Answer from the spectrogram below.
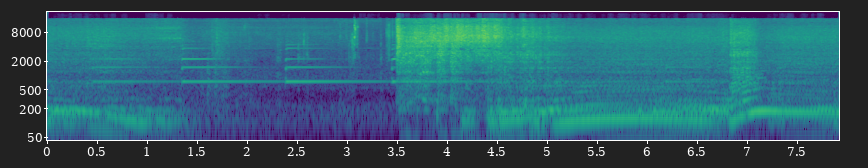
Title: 98 mustang 3.8l rough idle after split port swap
